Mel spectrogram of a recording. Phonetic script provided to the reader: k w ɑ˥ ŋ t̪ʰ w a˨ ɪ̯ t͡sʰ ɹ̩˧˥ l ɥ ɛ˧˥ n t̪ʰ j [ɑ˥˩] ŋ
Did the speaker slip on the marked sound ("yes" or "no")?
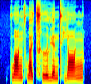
yes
